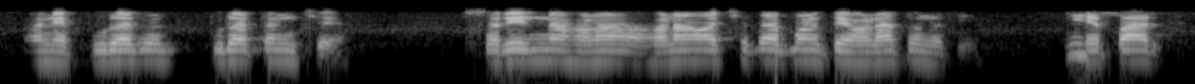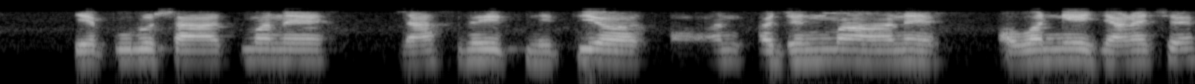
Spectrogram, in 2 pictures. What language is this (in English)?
Gujarati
